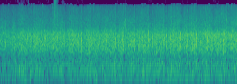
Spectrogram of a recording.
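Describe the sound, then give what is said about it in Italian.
Sustained applause from a large audience in the Israeli parliament hall for Steve Witkoff after praise from Trump, a dense, steady wash of many hands clapping at an even loudness for the whole stretch, with no voices standing out. “Qui ci sono gli applausi che Witkoff si sta prendendo dopo le lodi di Trump.”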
